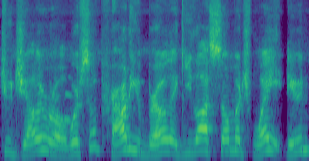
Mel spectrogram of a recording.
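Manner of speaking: fawning, gushing praise tone. Retelling how they praised [name], mocking imitation of gushing hosts. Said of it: "They had on [name] to be like".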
